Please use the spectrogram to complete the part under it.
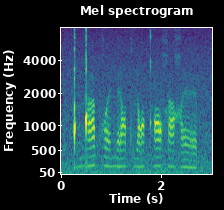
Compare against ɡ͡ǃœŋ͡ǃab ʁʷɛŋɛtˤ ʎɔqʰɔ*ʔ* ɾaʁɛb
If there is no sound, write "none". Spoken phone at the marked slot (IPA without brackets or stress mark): χ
